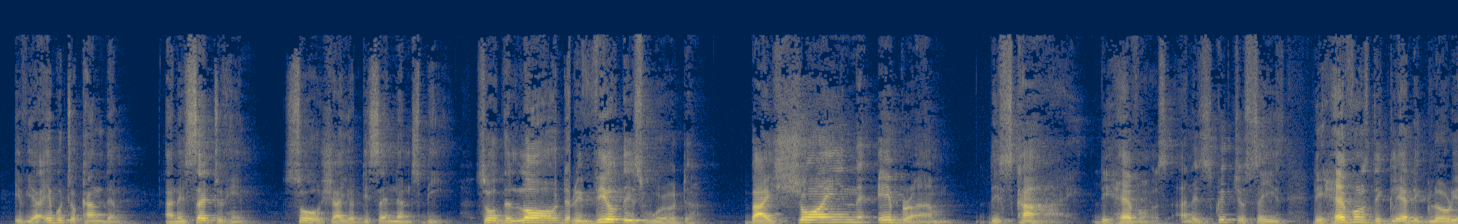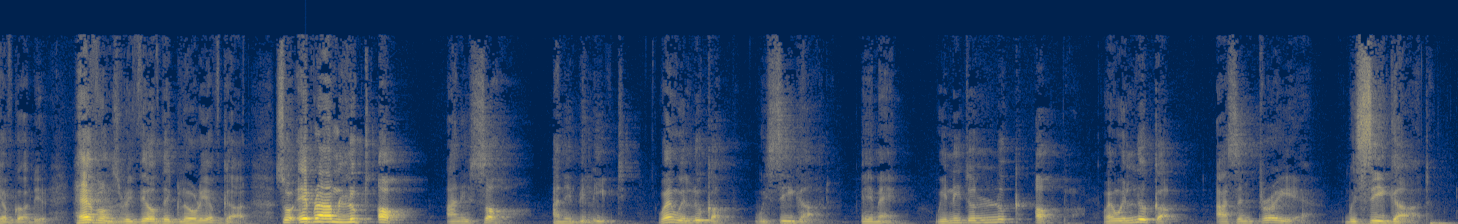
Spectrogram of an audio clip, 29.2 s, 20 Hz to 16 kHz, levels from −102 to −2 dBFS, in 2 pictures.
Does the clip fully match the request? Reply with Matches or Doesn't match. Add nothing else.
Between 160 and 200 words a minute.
Matches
